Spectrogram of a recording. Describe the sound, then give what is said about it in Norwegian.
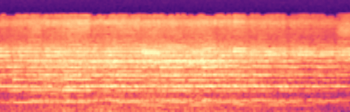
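A dense wall of sustained car horns blares continuously, layered with droning tones and traffic noise, loud and steady throughout, as angry taxi drivers protesting Uber block traffic in Buenos Aires, Argentina. “Denne uka har drosjesjåførene gjennomført flere høylytte demonstrasjoner.”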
